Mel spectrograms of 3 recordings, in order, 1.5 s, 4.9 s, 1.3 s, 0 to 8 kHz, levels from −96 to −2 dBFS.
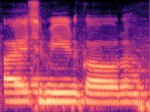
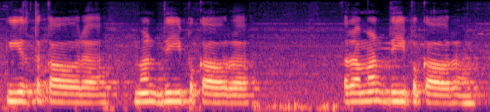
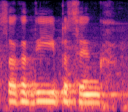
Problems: background sounds at intervals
